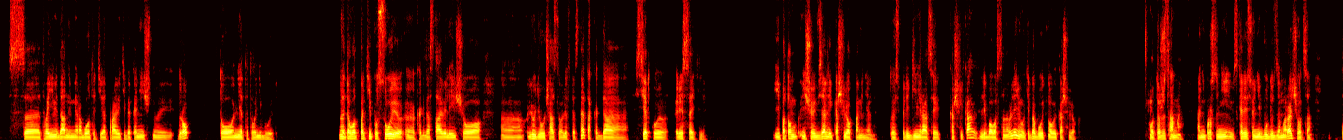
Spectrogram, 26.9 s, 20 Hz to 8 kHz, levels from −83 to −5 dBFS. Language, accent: Russian, native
